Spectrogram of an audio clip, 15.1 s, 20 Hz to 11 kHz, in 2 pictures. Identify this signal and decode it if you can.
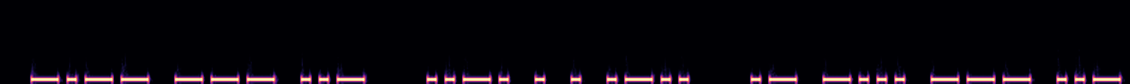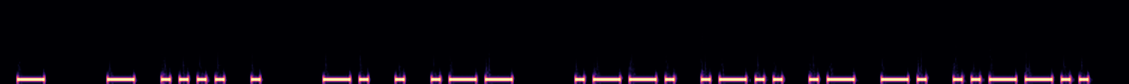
Morse code, heard as a keyed tone, about 21 wpm, 700 Hz. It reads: YOU FEEL ABOUT THE NEW PLAN?
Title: Sentences with 5-Word Phrases - 20wpm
